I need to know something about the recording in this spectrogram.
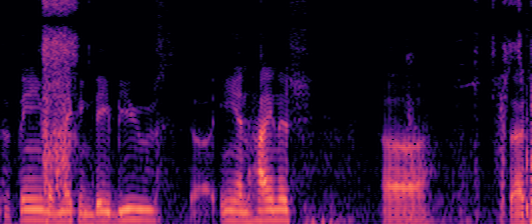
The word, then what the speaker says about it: Ian Heinisch: Moving on, continuing with the theme of making debuts, Ian Heinisch.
